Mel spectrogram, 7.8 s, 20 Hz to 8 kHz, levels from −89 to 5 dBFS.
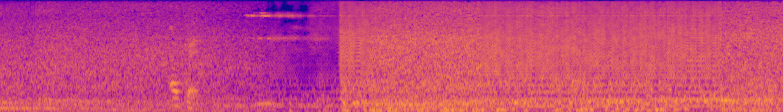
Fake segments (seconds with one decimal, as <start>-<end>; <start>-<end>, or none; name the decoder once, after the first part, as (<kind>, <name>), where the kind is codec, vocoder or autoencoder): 2.7-3.7 (vocoder, Vocos); 4.8-7.2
